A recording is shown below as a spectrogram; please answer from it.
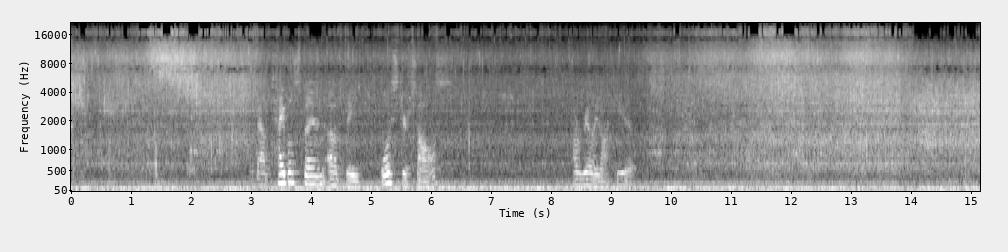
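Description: A continuous hissing sizzle of noodles stir-frying in a hot pan runs throughout, with a person speaking briefly over it in the middle.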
